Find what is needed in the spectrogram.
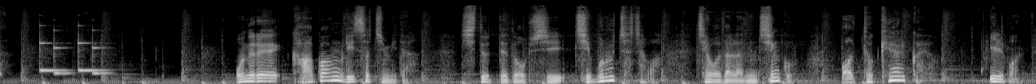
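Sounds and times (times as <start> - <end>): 
two-tone ding-dong doorbell chime: 0.4 - 1.2
speech: 2.4 - 9.3, 9.9 - 10.3.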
